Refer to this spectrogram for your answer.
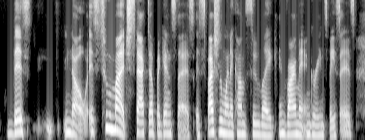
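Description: Speaking at a moderate pace with a Virginia accent, a woman uses a fairly low pitch and fairly even intonation, recorded dry and close with no echo and a silent background. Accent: American English (Virginia). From central Virginia (Hanover County). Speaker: environmental justice organizer. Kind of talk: casual chat. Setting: studio.

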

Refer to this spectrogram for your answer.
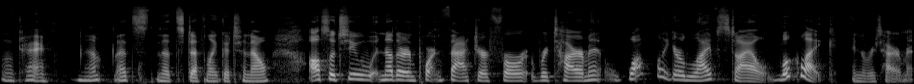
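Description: In a normal speaking voice, a woman talks at a fairly quick pace and medium pitch with ordinary pitch variation, on a very clean recording with a silent background. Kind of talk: infomercial call-to-action pitch.

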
